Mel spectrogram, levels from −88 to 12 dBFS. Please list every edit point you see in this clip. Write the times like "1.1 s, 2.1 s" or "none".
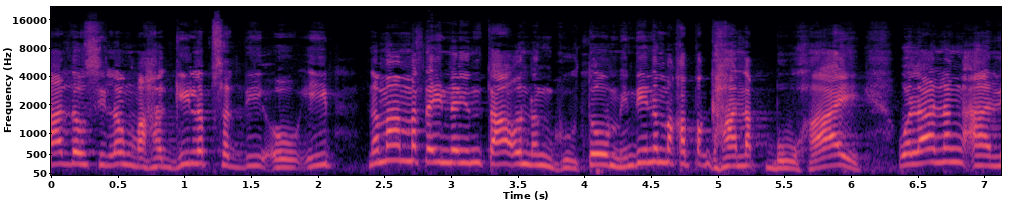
2.1 s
